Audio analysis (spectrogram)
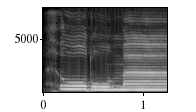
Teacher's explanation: Mad iwad karena ada baris tanwin fathah diwaqofkan cara bacanya dipanjangkan dua harakat tanpa n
